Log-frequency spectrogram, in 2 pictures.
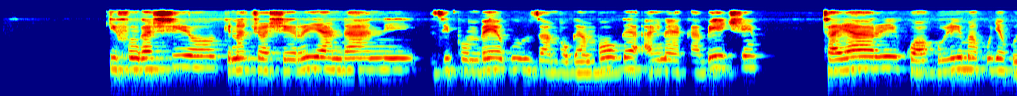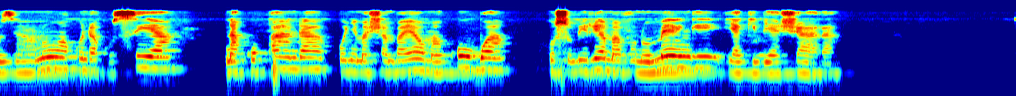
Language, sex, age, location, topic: Swahili, female, 36-49, Dar es Salaam, agriculture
